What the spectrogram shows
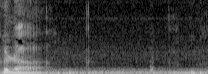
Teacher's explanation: র হচ্ছে আমাদের ঘোষ কম্পনজাত দন্তমূলীয় ধ্বনি।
